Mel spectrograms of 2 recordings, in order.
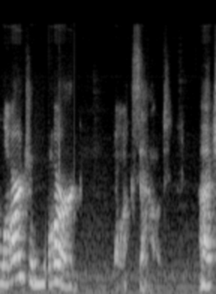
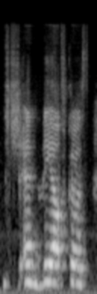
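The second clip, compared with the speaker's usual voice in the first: normal talking voice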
